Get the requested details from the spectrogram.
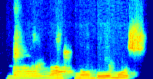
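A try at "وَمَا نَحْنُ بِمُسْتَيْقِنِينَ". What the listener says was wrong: Maknya panjang.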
